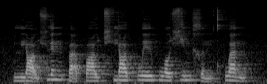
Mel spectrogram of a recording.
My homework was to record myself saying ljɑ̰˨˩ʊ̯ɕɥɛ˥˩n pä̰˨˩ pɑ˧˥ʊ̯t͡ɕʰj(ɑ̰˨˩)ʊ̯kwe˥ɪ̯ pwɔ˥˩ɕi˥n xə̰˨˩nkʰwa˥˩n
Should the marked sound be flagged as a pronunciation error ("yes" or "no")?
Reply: yes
